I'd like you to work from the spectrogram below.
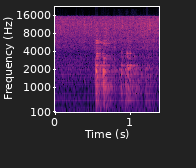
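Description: Thinly sliced green onions drop into olive oil in a skillet with a sudden sizzle that flares up and settles into a softer crackle within a second.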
